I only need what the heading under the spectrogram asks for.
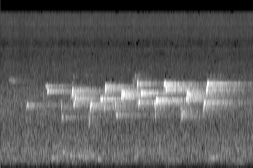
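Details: Yellow-vented bulbul singing long 'ropel' song: after a quiet start, fast, gurgling whistled notes build into a dense, tumbling run of bubbly chirps that fades toward the end.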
